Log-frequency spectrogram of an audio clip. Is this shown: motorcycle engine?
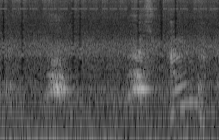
no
